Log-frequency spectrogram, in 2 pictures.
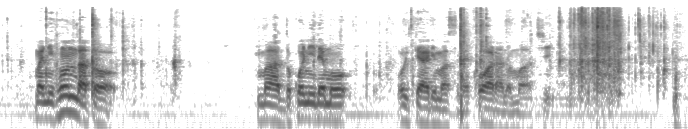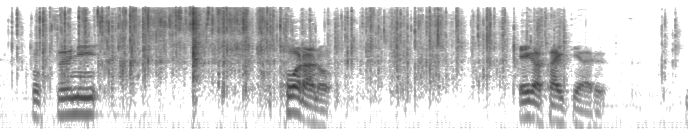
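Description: A plastic snack wrapper crinkles in a man's hands.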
